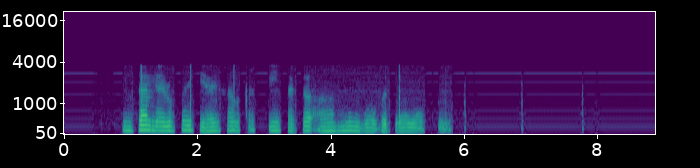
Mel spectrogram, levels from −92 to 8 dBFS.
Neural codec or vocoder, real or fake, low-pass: vocoder, 22.05 kHz, 80 mel bands, HiFi-GAN; fake; 3.6 kHz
